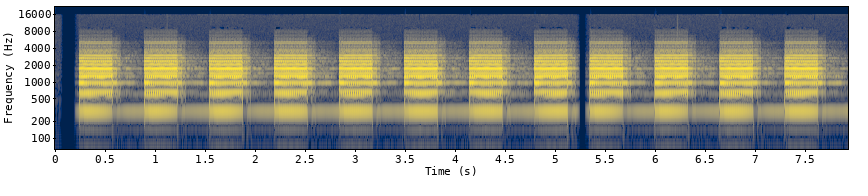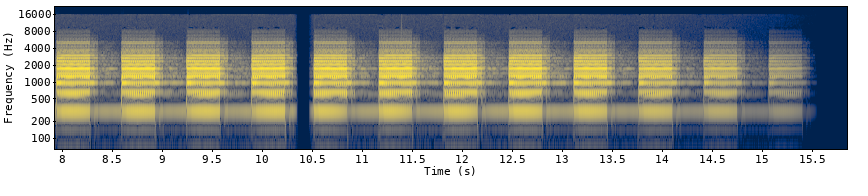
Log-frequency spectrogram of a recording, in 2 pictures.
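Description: Electronic alarm buzzer beeping in a steady repeating pattern, just under two buzzy beeps a second, all on one pitch, each beep loudest at its start. It breaks off for an instant twice, as a looped sound effect would, and stops shortly before the end.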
